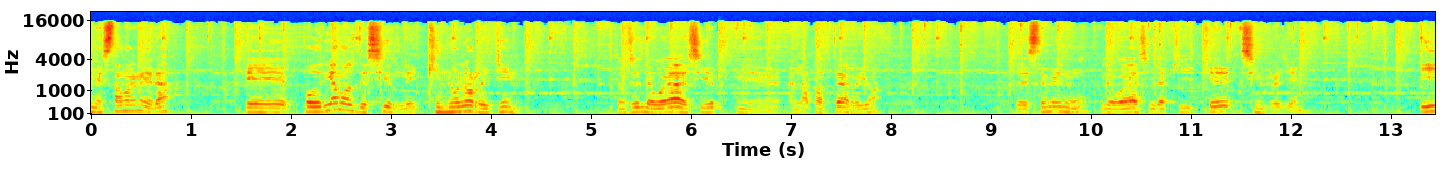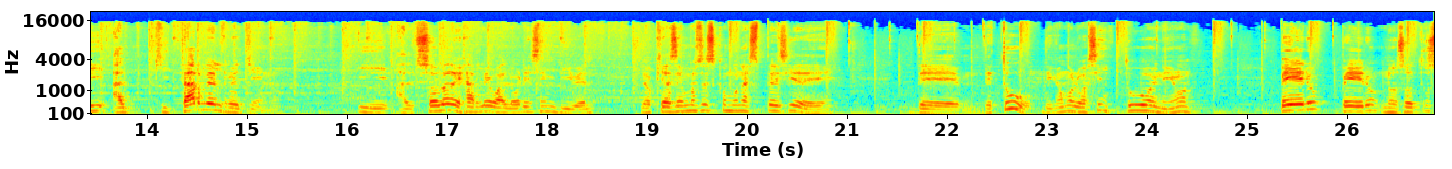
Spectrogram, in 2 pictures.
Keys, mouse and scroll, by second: 0.6-1.2 middle drag, 1.4-1.8 scroll up 1, 2.0-2.9 scroll down 1, 4.1-4.6 scroll up 3, 4.6 scroll down 1, 7.0-7.4 scroll up 2, 7.5-7.9 scroll down 2, 7.9-8.3 scroll up 1, 8.3 click, 9.3 click, 10.6 click, 12.1 middle click, 12.7 scroll up 1, 13.6 middle click, 14.4 shift+middle click, 15.7 scroll down 2, 16.6-17.4 scroll down 1, 17.4-17.8 scroll down 2, 17.9-21.1 drag, 21.4 shift+middle click, 22.1-22.4 middle drag, 22.4 scroll down 2, 22.8-23.4 middle drag, 23.6 scroll up 1, 24.1 middle click, 25.2-25.9 shift+middle drag.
